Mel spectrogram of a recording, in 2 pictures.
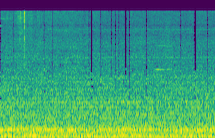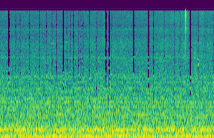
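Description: Steady low mechanical hum of the room, with nothing else standing out.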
